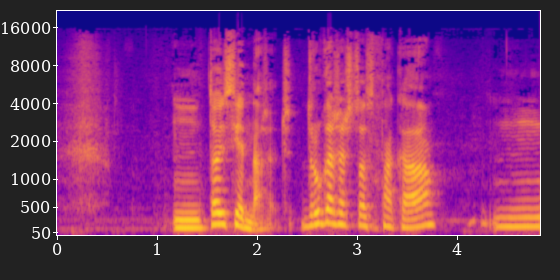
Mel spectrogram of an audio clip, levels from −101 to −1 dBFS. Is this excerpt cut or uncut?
uncut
